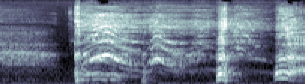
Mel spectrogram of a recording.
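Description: A person coughs after breathing in weak tea from a big cup, giving four harsh, voiced coughs in quick succession after a short quiet stretch.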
